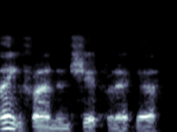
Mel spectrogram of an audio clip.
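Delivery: calmest possible tone, quiet and flat. Playing a character telling the crew the news: slowest, calmest voice. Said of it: "slowest and most calmest voice that I can say".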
